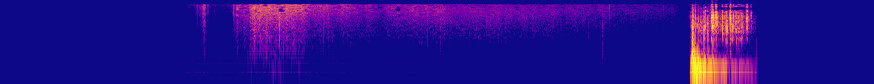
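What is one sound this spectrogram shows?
A fuse hisses loudly, then fades.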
